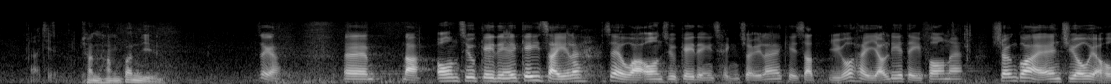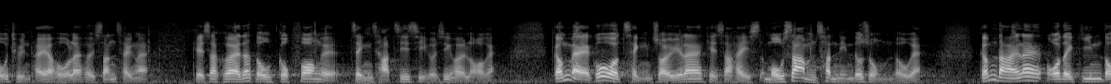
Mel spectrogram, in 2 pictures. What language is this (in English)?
Cantonese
